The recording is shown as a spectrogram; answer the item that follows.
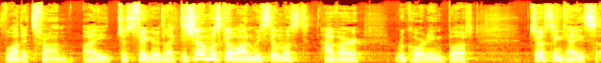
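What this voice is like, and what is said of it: Hoarse, damaged voice. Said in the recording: “I absolutely shredded my voice ... took my voice away for like 3 or 4 hours last night, and I haven't fully recovered ... I have a weird sound in my voice ... I sound terrible”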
